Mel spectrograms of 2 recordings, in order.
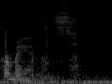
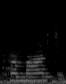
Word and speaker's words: Primanti: But it is not, when you live in Pittsburgh, it's Permanis, is what I'm trying to get at. Permanis. But it was so cute because everyone's like, Permonti, because it's spelled Primanti. So everyone's like, Pramonti Brothers. I said, no.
